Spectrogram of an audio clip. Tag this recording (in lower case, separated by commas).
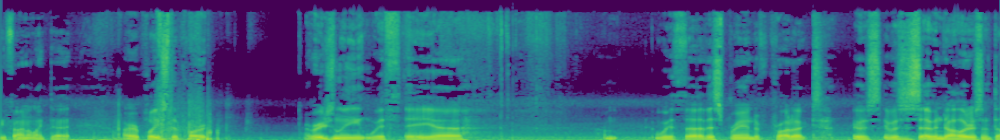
speech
